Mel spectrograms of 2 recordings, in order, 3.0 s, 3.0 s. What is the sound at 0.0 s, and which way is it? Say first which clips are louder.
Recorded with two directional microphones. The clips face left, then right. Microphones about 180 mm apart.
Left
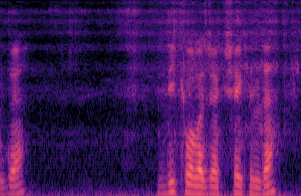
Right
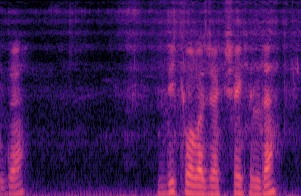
Speech: left 2 dB; 15° left (ahead or behind).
